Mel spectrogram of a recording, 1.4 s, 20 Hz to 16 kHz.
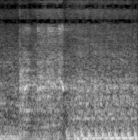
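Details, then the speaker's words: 2022 Lander motorcycle after repairing a terrible engine noise: brief starter whir, then it catches at once and settles into an even, steady idle with no knocking or rattle; normal start and idle. "Aí, pessoal. Cadê a batedeira? Tá aí, ó. Um luxo, rapaz."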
